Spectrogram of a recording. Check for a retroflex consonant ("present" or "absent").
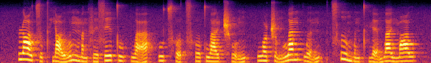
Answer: present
